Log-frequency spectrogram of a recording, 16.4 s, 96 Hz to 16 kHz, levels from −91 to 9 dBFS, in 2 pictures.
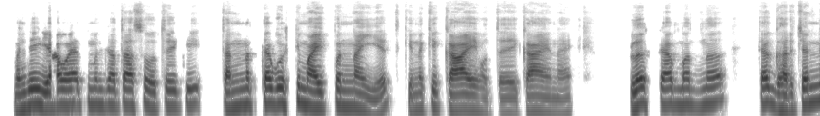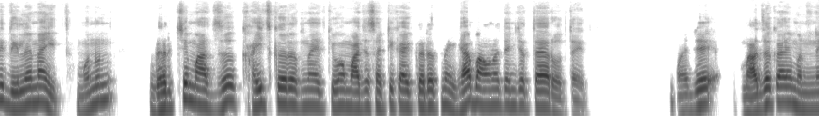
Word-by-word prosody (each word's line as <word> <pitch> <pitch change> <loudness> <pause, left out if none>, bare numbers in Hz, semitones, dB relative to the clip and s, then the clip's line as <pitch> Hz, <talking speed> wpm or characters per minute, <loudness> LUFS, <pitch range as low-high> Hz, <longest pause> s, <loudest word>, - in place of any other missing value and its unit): म्हणजे 140 +6 +3
या 140 +2 +4
वयात 160 0 +2
म्हणजे 160 0 -4
आता 155 +1 +1
असं 155 +1 -1
होतंय, 145 +1 -2
की 160 +3 -5 0.3
त्यांना 150 +4 0
त्या 170 - +5
गोष्टी 170 +2 0
माहीत 145 -3 +5
पण 155 -2 +1
नाहीयेत, 125 -7 -2 0.2
की 125 - -8
नक्की 130 +2 -6
काय 125 0 +6
होतंय, 110 0 -8
काय 115 -2 0
नाही? 105 +1 -11 0.6
प्लस 160 +4 +5
त्यामधनं 165 +2 0 0.4
त्या 170 - +5
घरच्यांनी 160 +6 +1
दिल्या 150 +1 +1
नाहीत, 165 - -2
म्हणून 175 - -4 0.5
घरचे 140 +9 +2
माझं 160 0 +1
काहीच 155 +2 -2
करत 165 -3 +2
नाहीत 155 -2 -4
किंवा 150 +1 -1
माझ्यासाठी 145 +1 -1
काही 150 -1 +1
करत 155 +2 +1
नाही, 145 -7 -4
या - - +7
भावना 160 -2 +2
त्यांच्या 155 0 -4
तयार 145 -1 +6
होताहेत. 100 -5 -8 0.9
म्हणजे 140 +8 -1 0.3
माझं 115 +9 +4
काय 180 -1 +2
म्हणणं 135 -3 -4
150 Hz, 170 wpm, -23 LUFS, 135-160 Hz, 0.9 s, या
